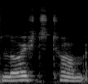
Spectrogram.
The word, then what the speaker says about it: Leuchtturm: Let's do a pronunciation check. Light tower in German is Leuchtturm, and there's a whole history behind why it's 1917 and why they're called that.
